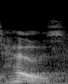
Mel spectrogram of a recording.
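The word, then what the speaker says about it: José: Once, as it's spelled, the second phonetically. On top it says Jose, and underneath it says hose.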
